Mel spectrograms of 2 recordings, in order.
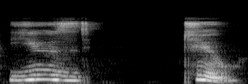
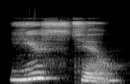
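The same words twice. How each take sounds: First: Each word is pronounced clearly and separately. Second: The two words blend into one smooth sound. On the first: The speaker calls it wrong. "not used to" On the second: The speaker calls it right. "this one definitely has some blending here. So when I pronounce that, I'm going to say used to"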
